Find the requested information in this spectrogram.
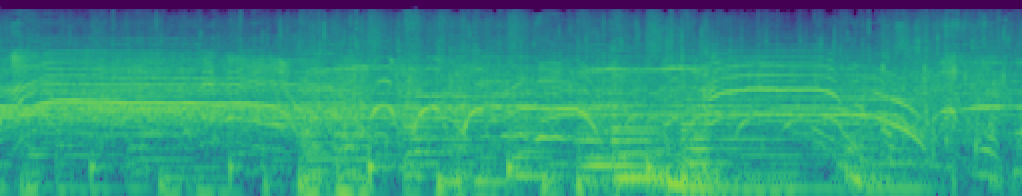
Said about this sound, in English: Put your hands together and make incredible Glasgow welcoming noises for the wonderful Alison Spittle.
